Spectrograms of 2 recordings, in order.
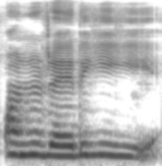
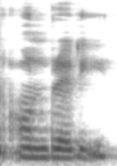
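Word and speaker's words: honorary: Dash ऑनरेरी, एच है but pronunciate नहीं हो रहा है कॉन्सोनेंट तो यहाँ पे एन आएगा, एन ऑनरेरी, ठीक है।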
